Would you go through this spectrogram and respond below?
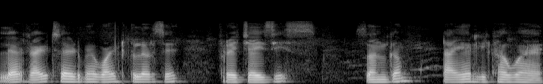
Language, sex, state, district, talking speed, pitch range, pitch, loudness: Hindi, male, Jharkhand, Garhwa, 145 wpm, 110-125 Hz, 115 Hz, -18 LUFS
